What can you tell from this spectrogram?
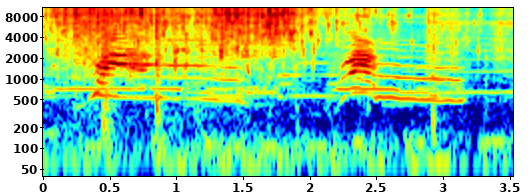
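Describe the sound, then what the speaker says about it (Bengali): Water poured into a pot for a village-style fish curry over a wood-fired stove, two short splashing pours against faint background noise and tonal chirps. "এখন দিয়ে দিম পানি"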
